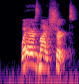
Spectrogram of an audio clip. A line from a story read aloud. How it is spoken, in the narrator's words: He asked loudly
